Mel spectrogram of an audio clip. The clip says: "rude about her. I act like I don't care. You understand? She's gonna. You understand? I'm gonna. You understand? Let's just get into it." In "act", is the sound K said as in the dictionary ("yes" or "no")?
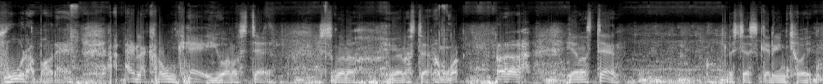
no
